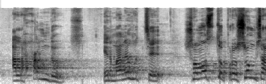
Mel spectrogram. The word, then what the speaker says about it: আলহামদু: রাব্বিল আলামিন আলহামদু এ গলার ভেতর থেকে হে এটা উচ্চারণ করবেন আলহামদু এর মানে হচ্ছে সমস্ত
